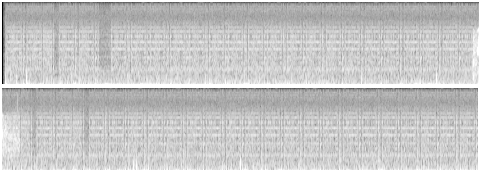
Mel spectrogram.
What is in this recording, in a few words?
Police, scanner audio trunk; H-Scottsdale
